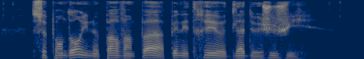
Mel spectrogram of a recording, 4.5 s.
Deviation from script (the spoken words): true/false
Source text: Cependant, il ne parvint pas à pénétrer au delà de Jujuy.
false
